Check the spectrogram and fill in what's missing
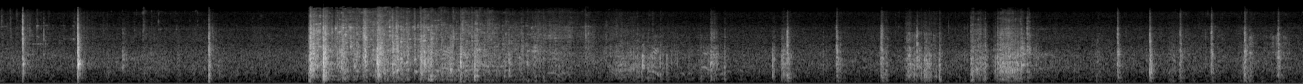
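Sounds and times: ice cracking and crunching: 0:03.1 - 0:07.3.

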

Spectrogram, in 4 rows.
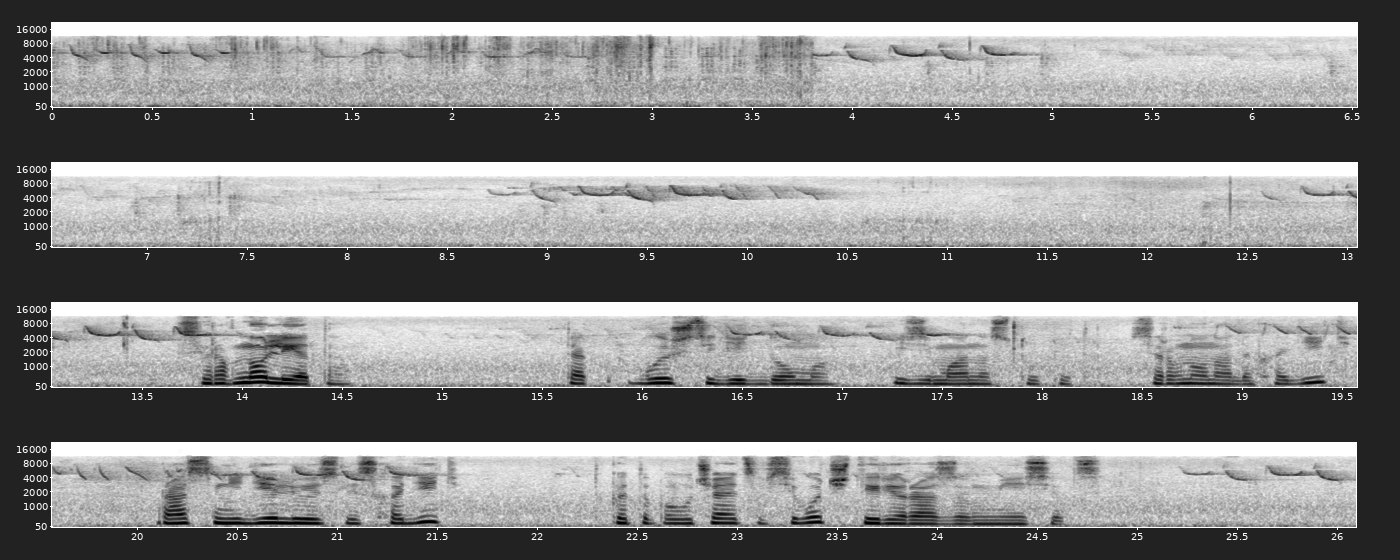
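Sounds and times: rustling noise: 0:00.0 - 0:04.7, 0:11.3 - 0:12.6
thrushes calling: 0:00.0 - 0:05.6, 0:09.0 - 0:26.0.

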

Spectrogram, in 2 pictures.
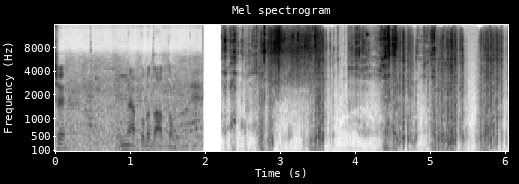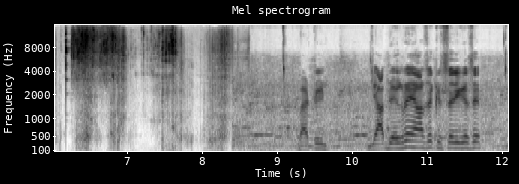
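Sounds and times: man chewing crispy food: 0:02.2 - 0:08.6.

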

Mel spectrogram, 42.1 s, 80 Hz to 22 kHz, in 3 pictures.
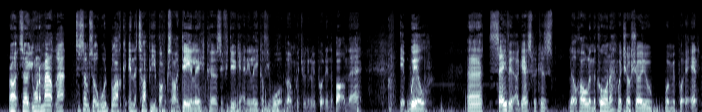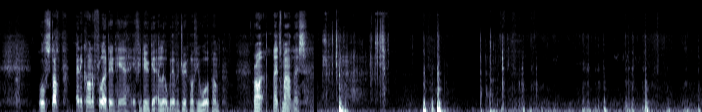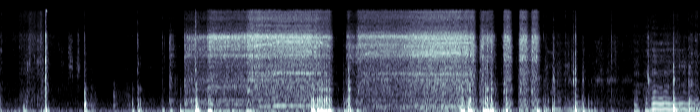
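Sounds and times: power drill driving screws into wood: 0:31.5 - 0:39.1.

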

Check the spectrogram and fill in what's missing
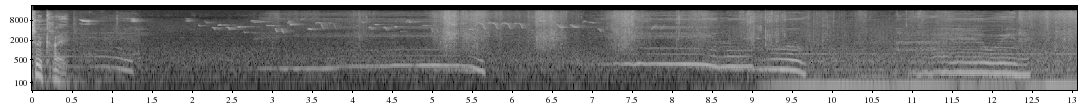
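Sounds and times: birds chirping and trilling: 0:00.0 - 0:13.0
background music low tone: 0:06.3 - 0:13.0.

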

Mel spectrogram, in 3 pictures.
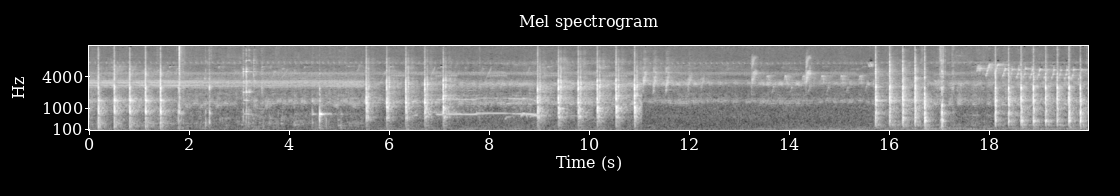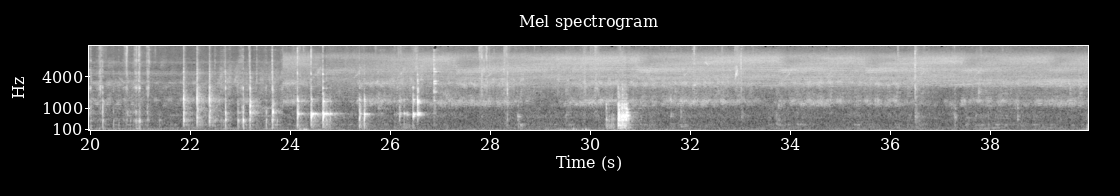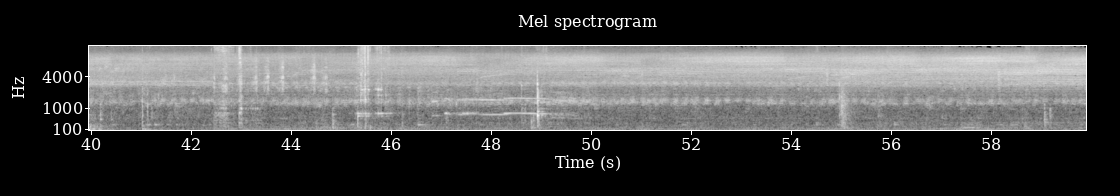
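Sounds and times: wooden mallet striking chisel: 0:00.2 - 0:01.6, 0:09.0 - 0:11.0, 0:15.7 - 0:17.2, 0:21.8 - 0:26.8.

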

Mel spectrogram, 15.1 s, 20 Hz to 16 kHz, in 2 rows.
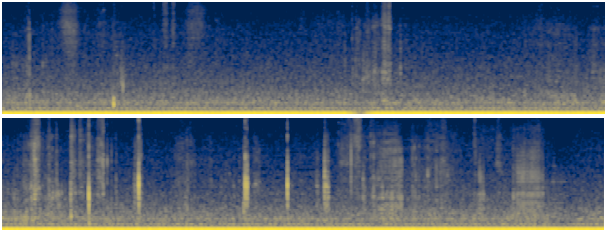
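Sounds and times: steady low hum: 0:00.0 - 0:15.0
paper rustle: 0:07.2 - 0:10.7.

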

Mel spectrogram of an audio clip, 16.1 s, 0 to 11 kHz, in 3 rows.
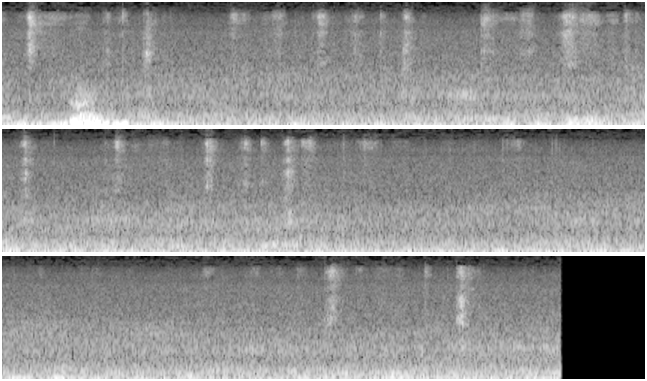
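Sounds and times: crochet hook pulling yarn: 0:00.0 - 0:08.6, 0:12.4 - 0:15.0
soft low thump: 0:00.5 - 0:01.2.

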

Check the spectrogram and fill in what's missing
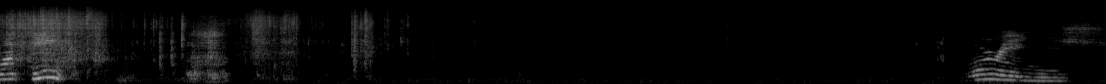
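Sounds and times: card pack wrappers crinkling: 0:00.0 - 0:05.6.

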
